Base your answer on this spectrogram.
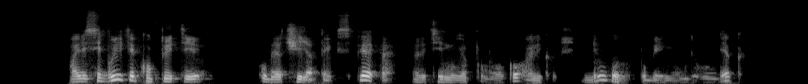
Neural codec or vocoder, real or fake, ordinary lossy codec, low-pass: codec, 44.1 kHz, 2.6 kbps, DAC; fake; none; 19.8 kHz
